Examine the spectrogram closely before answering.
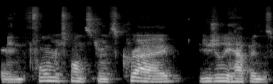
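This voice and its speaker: A man speaks with a French accent. His intonation stays fairly even. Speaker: developer live-coding host. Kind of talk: live coding stream chat.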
